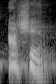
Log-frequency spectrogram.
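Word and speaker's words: אשר: The Hebrew word for the blessed here is Asher, spelt with Aleph, Shin and Resh.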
